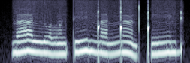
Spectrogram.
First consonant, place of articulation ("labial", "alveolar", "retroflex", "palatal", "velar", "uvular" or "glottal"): retroflex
